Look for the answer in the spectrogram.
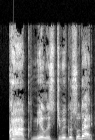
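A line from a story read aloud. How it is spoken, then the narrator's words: Exclaiming. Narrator (Russian): воскликнул Д'Артаньян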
